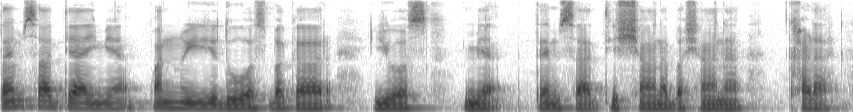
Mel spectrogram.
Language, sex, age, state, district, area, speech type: Kashmiri, male, 18-30, Jammu and Kashmir, Anantnag, rural, spontaneous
